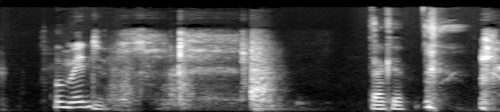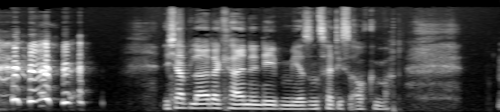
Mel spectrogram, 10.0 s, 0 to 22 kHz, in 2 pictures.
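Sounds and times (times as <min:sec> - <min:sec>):
speech: 0:00.6 - 0:02.8, 0:03.7 - 0:04.4, 0:06.6 - 0:09.4
drawer being opened and closed: 0:01.0 - 0:03.1
laughter: 0:04.3 - 0:06.0.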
